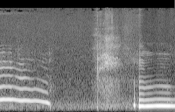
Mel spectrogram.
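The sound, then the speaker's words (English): A fat short-haired cat squeaks as she is hugged. Two drawn-out, high, tonal meow-like squeaks are separated by a quiet pause and a brief rustle, and the second squeak starts with a short chirp. “a fat, short-haired cat, and when you hug her, she squeaks.”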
